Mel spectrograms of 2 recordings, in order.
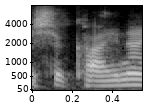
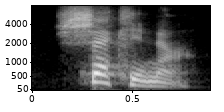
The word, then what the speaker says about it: Shekinah: Shekinah now I learned Shekinah some people say Shekinah in the United States but the correct pronunciation is Shekinah so I'm you know I learned that so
